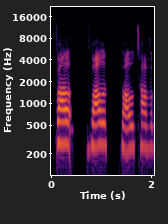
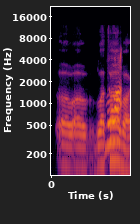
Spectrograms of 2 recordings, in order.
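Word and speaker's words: Vltava: Volatava Clay from Czech Extreme. Vlatava, yeah.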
